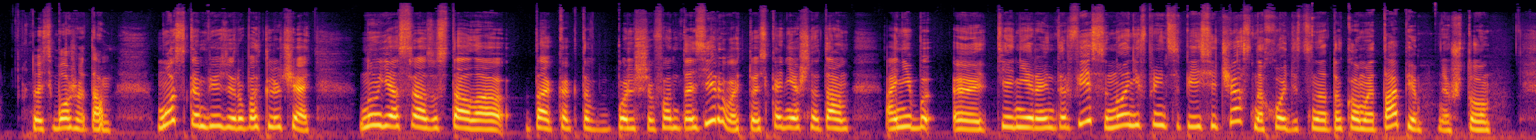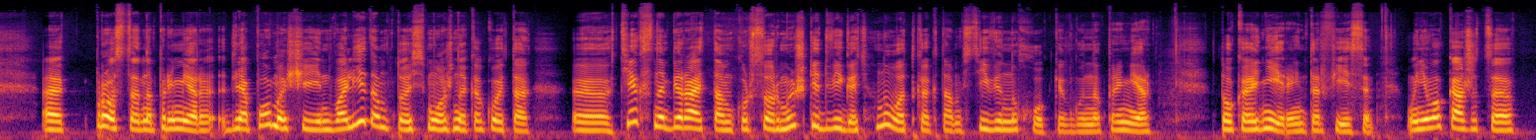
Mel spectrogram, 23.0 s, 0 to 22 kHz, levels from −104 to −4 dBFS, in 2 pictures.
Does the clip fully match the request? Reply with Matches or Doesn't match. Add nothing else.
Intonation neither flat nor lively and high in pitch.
Matches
